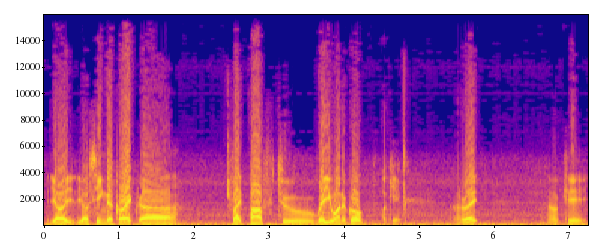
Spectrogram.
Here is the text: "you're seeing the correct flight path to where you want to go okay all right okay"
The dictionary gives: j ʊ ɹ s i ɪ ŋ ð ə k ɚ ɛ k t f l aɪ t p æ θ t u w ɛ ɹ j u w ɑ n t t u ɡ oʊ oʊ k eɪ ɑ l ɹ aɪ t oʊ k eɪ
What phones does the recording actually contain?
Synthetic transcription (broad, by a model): j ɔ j s i ɪ ŋ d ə k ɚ ɛ k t f l aɪ t p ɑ f t u w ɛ j u w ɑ n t t u ɡ oʊ oʊ k eɪ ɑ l ɹ aɪ t oʊ k eɪ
